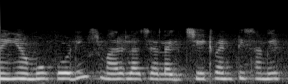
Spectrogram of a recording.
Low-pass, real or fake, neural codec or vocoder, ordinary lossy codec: 5.4 kHz; real; none; none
